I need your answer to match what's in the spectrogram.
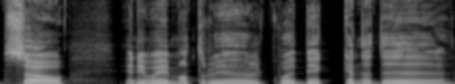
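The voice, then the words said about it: Put-on Quebec-style accent. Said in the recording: “That's pretty good. I think it's a pretty good accent.”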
